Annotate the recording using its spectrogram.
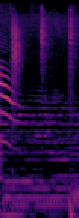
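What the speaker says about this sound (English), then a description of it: "Oh, here's the bad kitty." Cat Ryan in the video game Heart Cage gives a single drawn-out meow, close and clear, with soft background music underneath and no talking.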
